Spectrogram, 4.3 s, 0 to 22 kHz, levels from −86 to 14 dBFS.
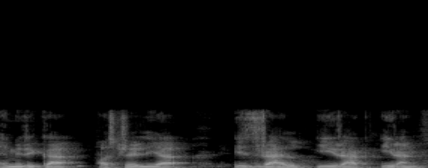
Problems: continuous background conversations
